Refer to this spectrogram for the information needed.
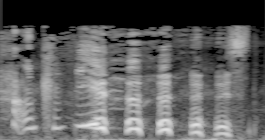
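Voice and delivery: high, slow, dissolving into laughter; laughing. Real, not acted. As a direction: barely get it out for laughing. Cracking up at the lyric.

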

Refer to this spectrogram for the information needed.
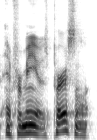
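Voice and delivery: ordinary talk, nothing marked

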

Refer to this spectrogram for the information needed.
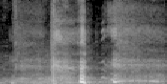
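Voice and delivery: high, breathy laughter of relief; a laugh that spills out after crying; tearful laugh. Retold or imitated. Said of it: "And she laughs".

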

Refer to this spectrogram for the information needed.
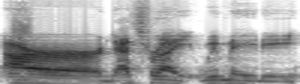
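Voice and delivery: lightly growled pirate "arr"; a hint of a pirate, played for fun. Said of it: "National Talk Like a Pirate Day".

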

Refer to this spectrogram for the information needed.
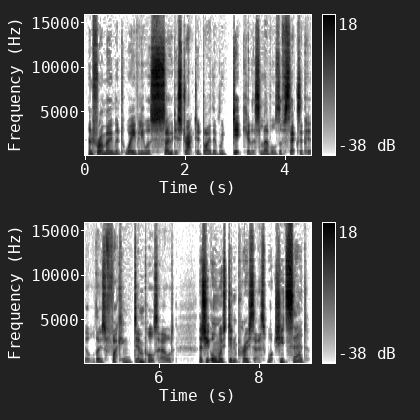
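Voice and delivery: ordinary delivery

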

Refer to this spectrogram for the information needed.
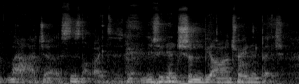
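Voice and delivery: hushed grumble to himself about the intruders; muttered thought. Retold or imitated. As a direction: mutter it under your breath, annoyed. Retold thought about rival team.

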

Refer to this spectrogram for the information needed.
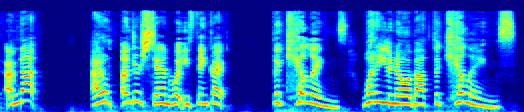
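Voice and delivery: a hint of a jittery goblin demanding answers; rattled goblin boss. Goblin boss Krenko interrogates, rattled.

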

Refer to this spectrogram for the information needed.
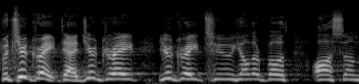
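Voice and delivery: put-on high, loud, eager kid voice, reassuring his dad; eager little boy. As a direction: son quickly assures dad both are great, high and eager. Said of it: "And then he goes".

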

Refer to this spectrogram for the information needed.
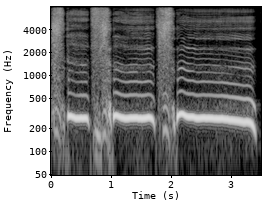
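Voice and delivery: loud, high mock sobbing wail; imitated crying. Comedian mimics himself crying at Rocky, loud mock wailing. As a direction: bawl in drawn-out fake sobs. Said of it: "I was like".

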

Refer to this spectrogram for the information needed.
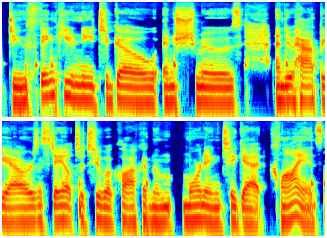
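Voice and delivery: ordinary talk, nothing marked

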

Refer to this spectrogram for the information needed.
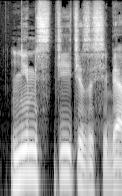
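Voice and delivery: ordinary delivery

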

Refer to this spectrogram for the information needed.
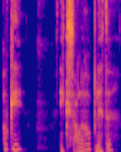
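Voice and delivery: soft, half-whispered restraint; forced calm. A narrator's reading. Mother swallowing her anger at grandma, soft and tight. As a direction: keep your temper down to a whisper. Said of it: "Ze ademde diep in en uit".

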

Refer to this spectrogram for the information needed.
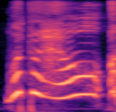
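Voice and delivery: high incredulous what the hell; mock outrage. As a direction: squeal it in disbelief. Mock outraged reaction to memo.

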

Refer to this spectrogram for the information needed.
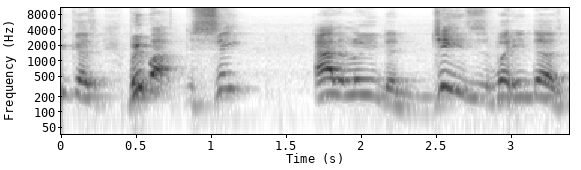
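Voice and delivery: usual speaking voice

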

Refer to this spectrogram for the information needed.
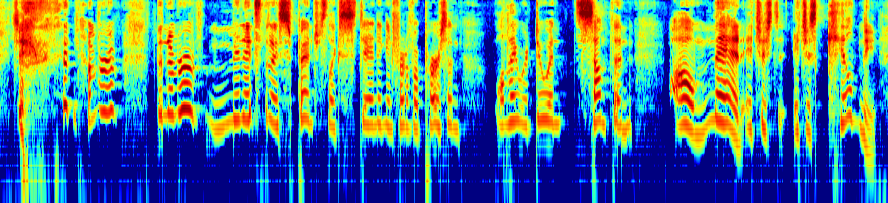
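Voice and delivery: high, laughing exasperation; exasperated. Real, not acted. Recalling waits at Gap Burger, high laughing exasperation. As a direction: complain with amused disbelief.

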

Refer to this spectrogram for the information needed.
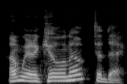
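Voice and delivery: high, loud and fast, bursting with confidence; excited certainty. Retold or imitated. To his buddy Brian, sure of the kill: high, fast, excited. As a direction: blurt it out like you can't contain the hunch. Telling hunting buddy he'll succeed.

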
